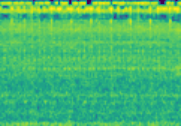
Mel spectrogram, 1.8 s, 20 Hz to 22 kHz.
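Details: 2017 Ford F250 6.2L V8 (two spark plugs per cylinder) setting P0300 random misfire code idles with a low, steady rumble, no audible stumble or miss; eventually fixed by replacing all 8 coils and 16 spark plugs.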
